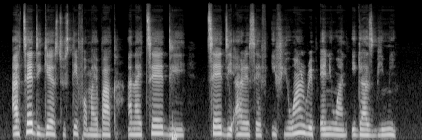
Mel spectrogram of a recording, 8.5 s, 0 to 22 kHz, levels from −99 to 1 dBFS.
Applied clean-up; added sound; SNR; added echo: none; none; none; none.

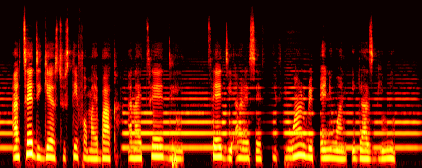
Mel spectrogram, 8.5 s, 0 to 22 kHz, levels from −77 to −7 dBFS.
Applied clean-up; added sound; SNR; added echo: neural mask model RNNoise.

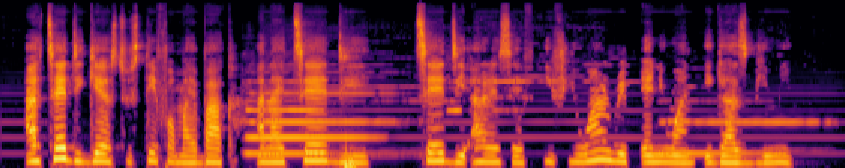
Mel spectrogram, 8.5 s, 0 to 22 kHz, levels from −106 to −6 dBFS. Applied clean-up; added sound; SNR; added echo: classical method spectral subtraction.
